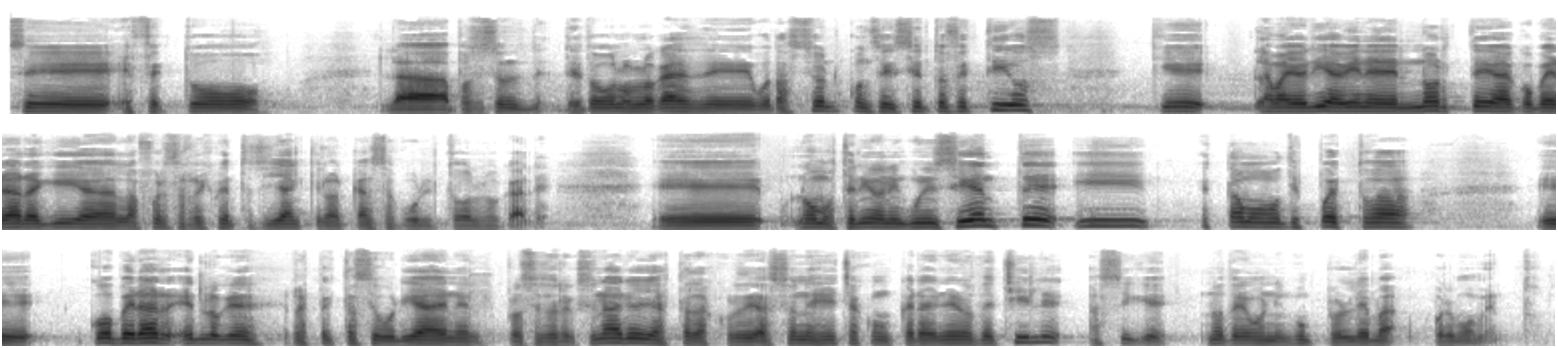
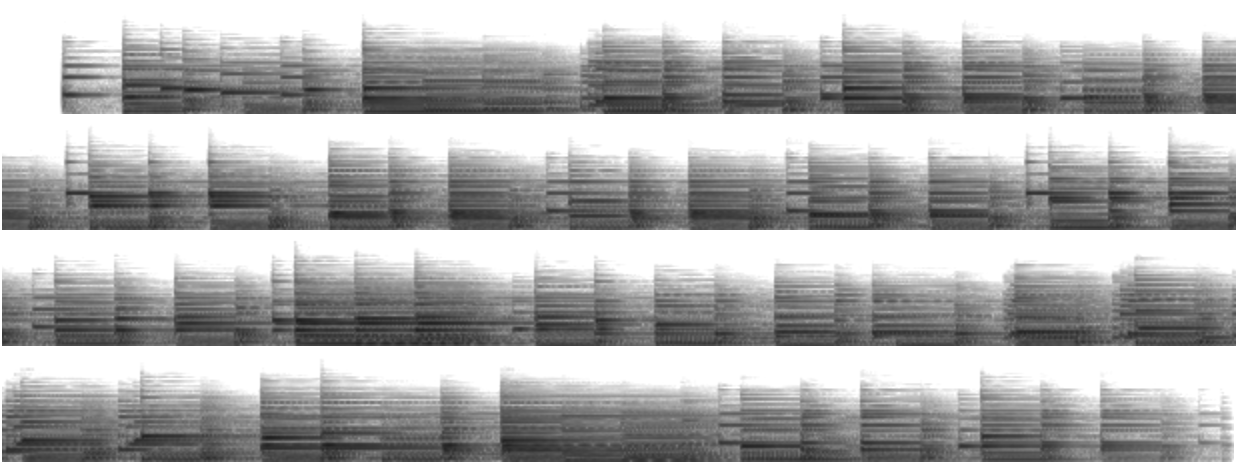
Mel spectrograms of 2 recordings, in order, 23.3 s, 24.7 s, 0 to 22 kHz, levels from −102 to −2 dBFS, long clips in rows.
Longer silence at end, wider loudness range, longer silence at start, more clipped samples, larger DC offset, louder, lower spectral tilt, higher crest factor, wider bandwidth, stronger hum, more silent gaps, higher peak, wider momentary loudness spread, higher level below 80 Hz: about the same, 0.35 s vs 0.25 s; first, 7 LU vs 3 LU; second, 0.05 s vs 0.3 s; neither; neither; second, -26 LUFS vs -23 LUFS; second, -7 dB/octave vs -9 dB/octave; about the same, 20 dB vs 18 dB; first, 12 kHz vs 6.2 kHz; neither; neither; about the same, -6 dBFS vs -4 dBFS; first, 14 LU vs 8 LU; second, -72 dBFS vs -44 dBFS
